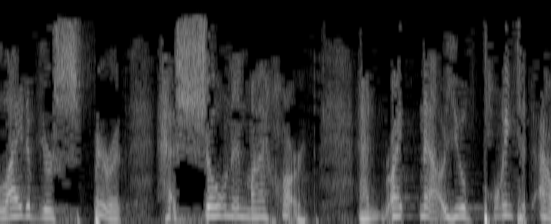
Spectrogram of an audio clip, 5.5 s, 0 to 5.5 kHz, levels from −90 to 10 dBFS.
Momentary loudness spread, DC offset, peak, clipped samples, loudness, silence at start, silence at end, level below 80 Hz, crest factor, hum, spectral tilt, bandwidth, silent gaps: 9 LU; under 0.1%; -4 dBFS; under 0.1%; -29 LUFS; 0 s; 0 s; -56 dBFS; 24 dB; none; -8.5 dB/octave; 5.4 kHz; none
